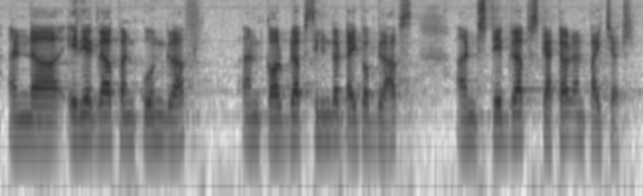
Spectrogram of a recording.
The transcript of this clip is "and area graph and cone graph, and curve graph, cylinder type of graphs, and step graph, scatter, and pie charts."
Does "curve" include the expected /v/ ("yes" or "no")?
no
